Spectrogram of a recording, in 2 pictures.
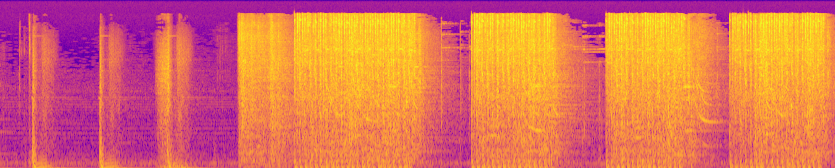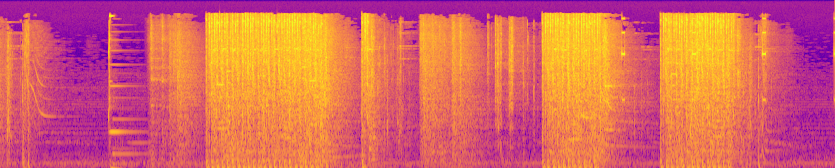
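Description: A rifle fires single shots and then rapid automatic bursts in an echoing range.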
